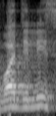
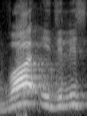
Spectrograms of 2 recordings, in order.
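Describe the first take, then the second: First: The initial i of ijlis is dropped, linked. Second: The initial i of ijlis is pronounced separately. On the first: The speaker calls it right. "वाव के बाद आया है तो यहाँ पे वजलिस है" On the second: The speaker calls it wrong. "वह इजलिस नहीं पढ़ेंगे"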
